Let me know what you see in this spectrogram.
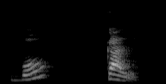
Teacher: Cal is the strong syllable. It has the strength of the pronunciation.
